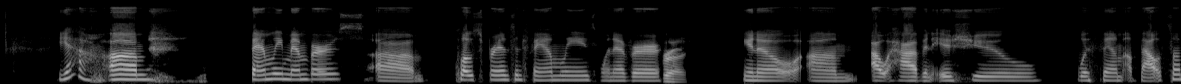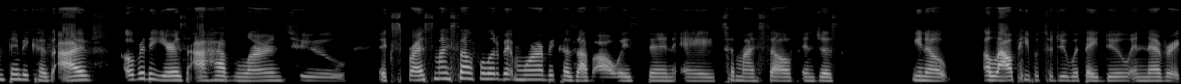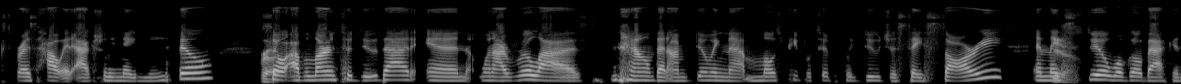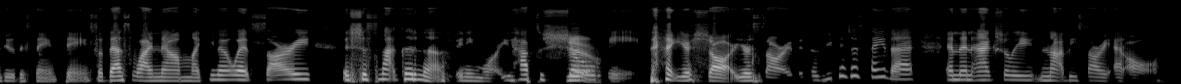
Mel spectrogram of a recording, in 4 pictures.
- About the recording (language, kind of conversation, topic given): English, unstructured, What makes an apology truly meaningful to you?
- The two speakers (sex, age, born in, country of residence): female, 30-34, United States, United States; male, 50-54, United States, United States
- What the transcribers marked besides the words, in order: other background noise; laughing while speaking: "now"; laughing while speaking: "that"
